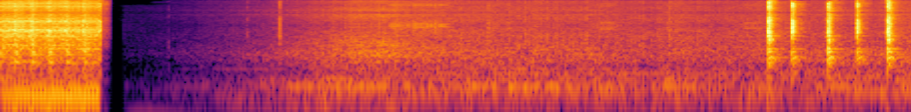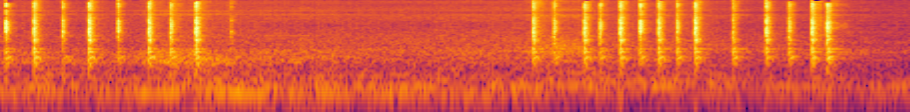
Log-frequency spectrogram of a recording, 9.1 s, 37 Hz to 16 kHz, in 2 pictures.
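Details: Lightly modified 1G Eclipse/Talon DSM turbo, 4G63 factory 6-bolt: severe rod knock, sharp metallic knocking when revved; turbo full of metal; bad tune suspected of filling crankcase with fuel, oil smelled of gasoline.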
